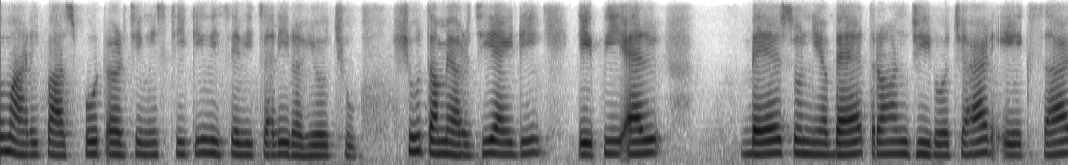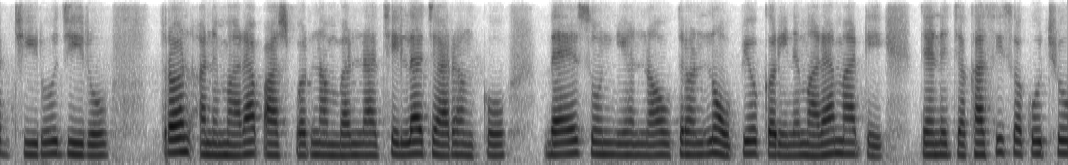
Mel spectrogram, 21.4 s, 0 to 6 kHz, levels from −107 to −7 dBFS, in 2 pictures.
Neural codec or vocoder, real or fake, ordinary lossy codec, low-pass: codec, 16 kHz, 0.7 kbps, FocalCodec; fake; Opus, 24 kbps; 5.4 kHz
